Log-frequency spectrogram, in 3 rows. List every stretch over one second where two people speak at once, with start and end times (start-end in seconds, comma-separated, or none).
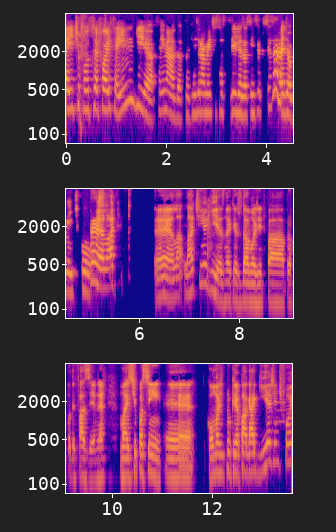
none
